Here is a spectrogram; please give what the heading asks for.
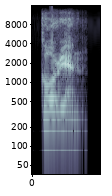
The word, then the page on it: chorion: Indian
